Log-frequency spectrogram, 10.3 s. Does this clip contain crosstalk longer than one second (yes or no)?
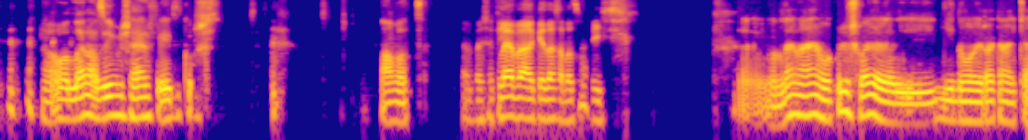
no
